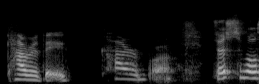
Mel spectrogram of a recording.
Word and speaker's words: Caroboo: don't know how to pronounce it could you pronounce the name of your company yes it's caribou caribou first of all sounds very exotic um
